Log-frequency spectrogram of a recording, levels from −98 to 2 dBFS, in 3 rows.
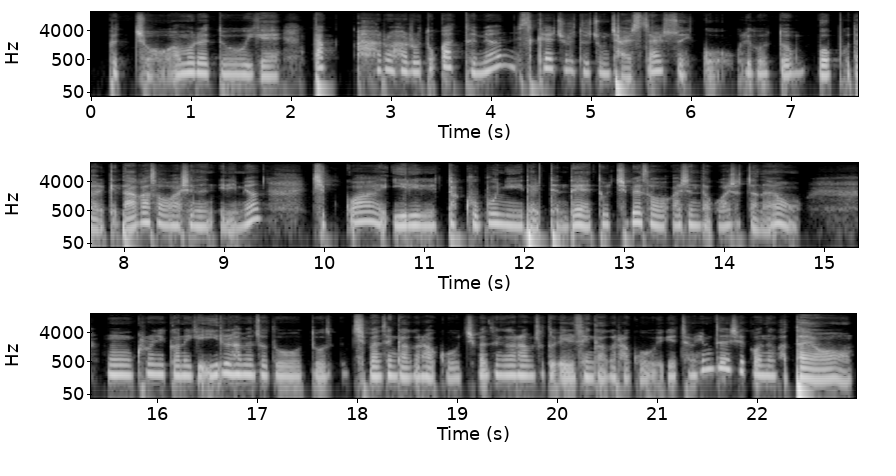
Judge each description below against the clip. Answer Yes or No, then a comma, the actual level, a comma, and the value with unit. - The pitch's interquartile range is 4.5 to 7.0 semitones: No, average, 3.2 semitones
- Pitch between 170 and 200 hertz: Yes, high, 190 Hz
